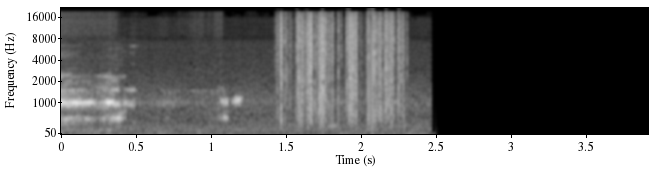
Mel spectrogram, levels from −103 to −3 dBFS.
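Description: From 1.43 s to 2.32 s, a burst of dense, uneven scratching and rustling sits over the speech, only a little quieter than the speech itself. This is cable scratch noise. The likely cause is a worn cable, connector or control being moved during recording. Its contact resistance jumps around rapidly as it shifts, and those fluctuations add ragged noise to the signal for just under a second before it settles again.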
